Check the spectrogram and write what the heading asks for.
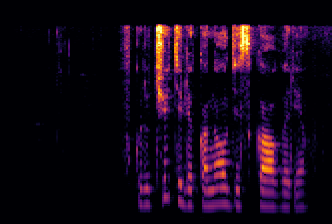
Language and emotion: Russian, neutral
